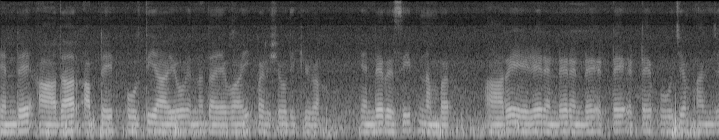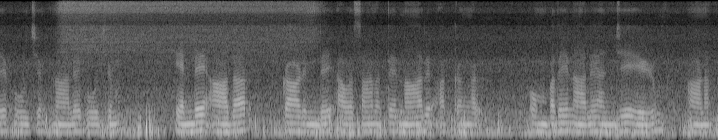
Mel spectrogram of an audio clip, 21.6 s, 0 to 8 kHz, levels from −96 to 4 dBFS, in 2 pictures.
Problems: none marked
